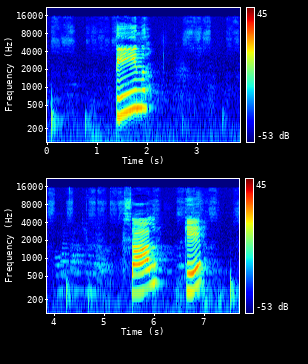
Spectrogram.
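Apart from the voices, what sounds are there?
writing on paper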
